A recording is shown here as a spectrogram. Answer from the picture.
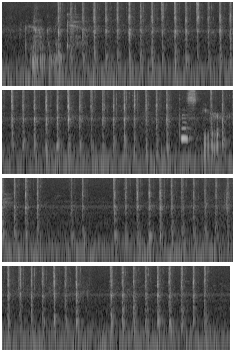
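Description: Felting needle stabbing repeatedly into wool fibre laid on burlap, a sharp tick at each stroke, about four a second, as a flat fawn ear is being felted into shape.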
